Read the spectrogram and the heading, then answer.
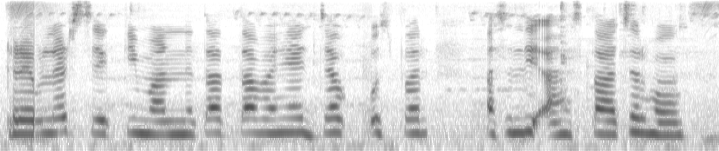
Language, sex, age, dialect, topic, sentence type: Hindi, female, 18-24, Awadhi Bundeli, banking, statement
